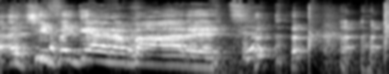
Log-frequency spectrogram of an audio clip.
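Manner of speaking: slow, high hammed-up Italian accent, laughing; Italian Bill Cosby. Cohosts riffing on an old bit, hammed-up Italian accent. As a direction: ham up an Italian accent slowly. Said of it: "the Italian Bill Cosby".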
